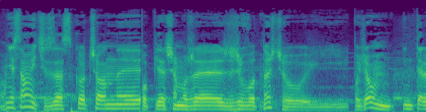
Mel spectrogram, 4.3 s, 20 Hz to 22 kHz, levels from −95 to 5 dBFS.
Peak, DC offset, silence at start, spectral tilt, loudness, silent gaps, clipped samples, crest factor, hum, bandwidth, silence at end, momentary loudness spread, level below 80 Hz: -2 dBFS; under 0.1%; 0 s; -5 dB/octave; -15 LUFS; none; under 0.1%; 12 dB; none; 16.5 kHz; 0 s; 7 LU; -38 dBFS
